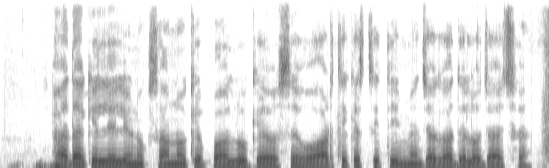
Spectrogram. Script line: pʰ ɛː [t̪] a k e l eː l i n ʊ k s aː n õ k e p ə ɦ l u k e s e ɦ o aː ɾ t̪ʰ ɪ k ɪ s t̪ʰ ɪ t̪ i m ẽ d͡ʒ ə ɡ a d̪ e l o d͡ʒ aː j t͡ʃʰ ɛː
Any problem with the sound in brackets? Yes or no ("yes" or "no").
yes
